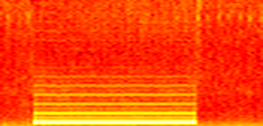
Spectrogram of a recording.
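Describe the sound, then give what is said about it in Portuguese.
A telephone call's ringing tone sounds as a single steady electronic beep lasting about a second, loud and unwavering, starting and stopping abruptly with no voices. “Olha, tá chamando aí o Cardoso.”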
